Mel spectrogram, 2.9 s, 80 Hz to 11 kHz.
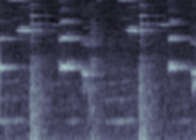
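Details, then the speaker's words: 1994 Chevy K1500 Blazer wipers after repair, key on: regular swish about every second and a half with light blade squeaks through low and high speeds, and they now switch off, unlike before when they would not stop. "high and that's off this switch is a little goofy too but they wouldn't do this before so we're going to call that a success huh"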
